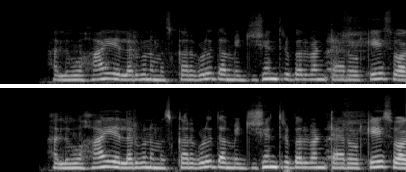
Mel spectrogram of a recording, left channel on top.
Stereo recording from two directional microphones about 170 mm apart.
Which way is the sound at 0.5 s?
30° right (ahead or behind).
